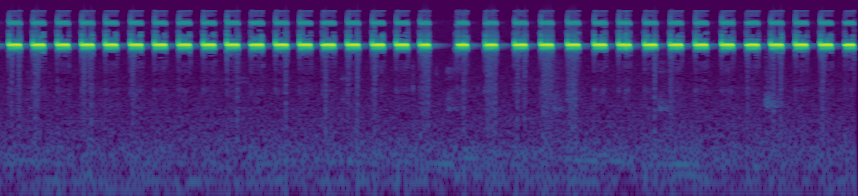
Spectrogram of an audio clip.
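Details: Male cricket on a summer evening giving rapid, shrill chirp pulses at a brisk even rate, broken by one brief pause midway before the rhythm resumes; nothing else audible.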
